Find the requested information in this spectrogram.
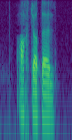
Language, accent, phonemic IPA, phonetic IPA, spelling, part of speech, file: Armenian, Eastern Armenian, /ɑχt͡ʃɑˈtel/, [ɑχt͡ʃɑtél], աղճատել, verb, Hy-աղճատել.ogg
- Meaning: to distort, to pervert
